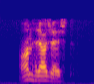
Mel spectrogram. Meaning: necessary, required
- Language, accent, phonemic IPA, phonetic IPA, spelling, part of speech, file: Armenian, Eastern Armenian, /ɑnhəɾɑˈʒeʃt/, [ɑnhəɾɑʒéʃt], անհրաժեշտ, adjective, Hy-անհրաժեշտ.ogg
